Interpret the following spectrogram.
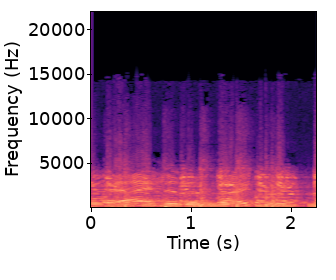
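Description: Rock band playing live between sung lines: a lead line bending up and down in pitch over electric guitar, bass and drums.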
